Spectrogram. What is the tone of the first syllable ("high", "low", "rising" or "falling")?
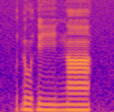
low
